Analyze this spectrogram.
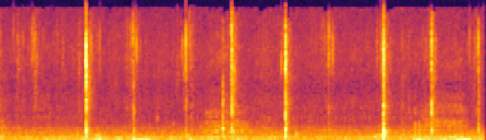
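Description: Wet hands patting and shaping minced meat into a cutlet, a few short smacks of the meat between the palms, with a pigeon cooing faintly near the start and again near the end.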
